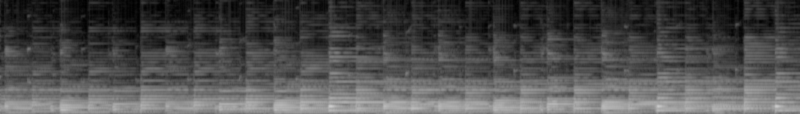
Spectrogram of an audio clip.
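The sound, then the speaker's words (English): A banjo plays a melody picked with the thumb, with a first-string note added between each melody note, making a steady, even stream of bright plucked notes with no voices. “So now I'm playing that whole melody, including those little fill-in notes, all with my thumb. Then I'm just going to add one more note to it. So in between every note, I'm going to play just the first string, and it'll come out and it'll sound like this.”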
